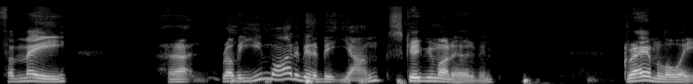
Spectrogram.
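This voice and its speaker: A man speaks with an Australian accent at a moderate pace. His pitch swings very widely, and the sound is dry and close with no echo. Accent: thick Australian. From Western Australia, Perth. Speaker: podcast host. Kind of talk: casual chat. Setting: live stream.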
